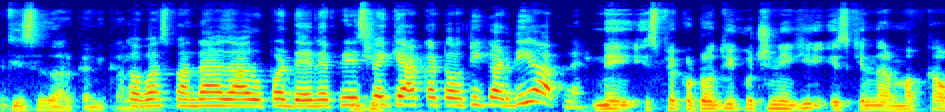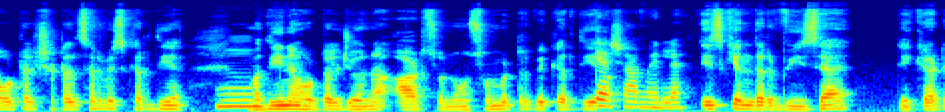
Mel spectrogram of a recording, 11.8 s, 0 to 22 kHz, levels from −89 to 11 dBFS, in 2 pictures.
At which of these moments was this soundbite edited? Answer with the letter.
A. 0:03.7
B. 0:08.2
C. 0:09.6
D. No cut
C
